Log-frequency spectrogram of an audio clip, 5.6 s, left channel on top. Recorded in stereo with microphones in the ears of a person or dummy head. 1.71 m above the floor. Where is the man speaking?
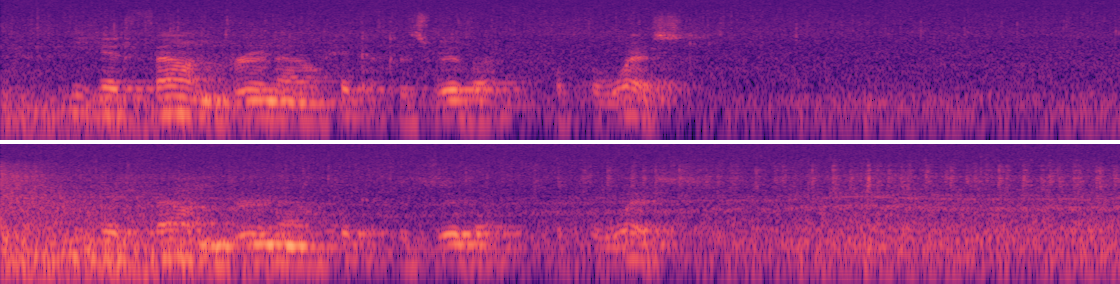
70° left (ahead or behind), 7.5 m.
